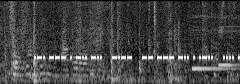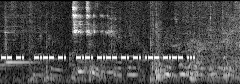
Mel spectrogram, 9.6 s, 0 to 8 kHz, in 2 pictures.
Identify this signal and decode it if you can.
Morse code, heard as a keyed tone, machine-sent, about 40 wpm, 840 Hz, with the noise inside a lift. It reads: ROEDD Y MODEL HWN YN CYNNWYS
